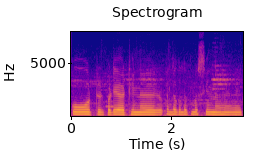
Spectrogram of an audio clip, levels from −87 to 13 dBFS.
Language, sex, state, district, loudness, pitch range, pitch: Rajasthani, female, Rajasthan, Churu, -15 LUFS, 200-215 Hz, 205 Hz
